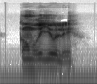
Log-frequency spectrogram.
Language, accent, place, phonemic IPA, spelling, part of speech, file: French, France, Lyon, /kɑ̃.bʁi.jɔ.le/, cambrioler, verb, LL-Q150 (fra)-cambrioler.wav
- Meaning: to burgle (UK), burglarize (US)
